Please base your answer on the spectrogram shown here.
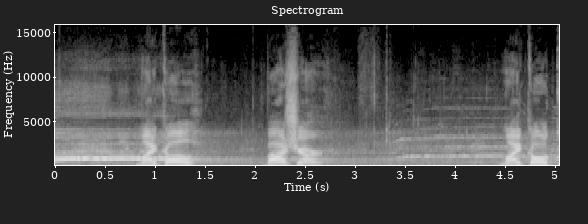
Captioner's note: cheers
